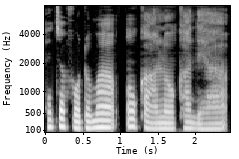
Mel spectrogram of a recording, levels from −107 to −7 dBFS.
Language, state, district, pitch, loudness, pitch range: Idu Mishmi, Arunachal Pradesh, Lower Dibang Valley, 150 Hz, -16 LUFS, 130-165 Hz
